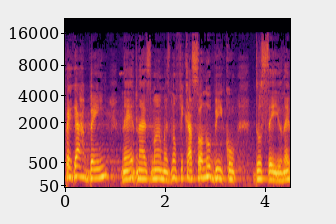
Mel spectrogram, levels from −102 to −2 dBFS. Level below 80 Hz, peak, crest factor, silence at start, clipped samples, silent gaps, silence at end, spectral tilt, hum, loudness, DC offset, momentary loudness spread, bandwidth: -52 dBFS; -4 dBFS; 14 dB; 0 s; under 0.1%; none; 0 s; -6 dB/octave; none; -18 LUFS; under 0.1%; 5 LU; 16.5 kHz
